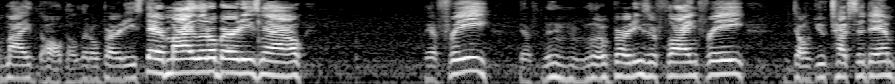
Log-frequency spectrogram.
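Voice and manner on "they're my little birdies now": loud declaration. Real, not acted. Ranting streamer shouting.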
